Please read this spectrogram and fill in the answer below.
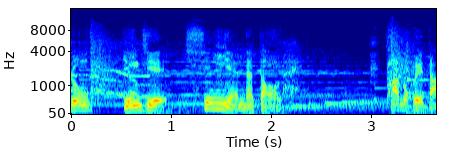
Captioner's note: amidst the lively sounds of firecrackers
